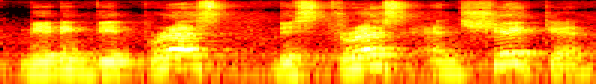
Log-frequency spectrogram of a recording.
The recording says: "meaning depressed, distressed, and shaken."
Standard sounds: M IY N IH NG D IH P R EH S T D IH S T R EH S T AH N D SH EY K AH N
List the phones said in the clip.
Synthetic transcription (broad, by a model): M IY N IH NG D IH P R EH S T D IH S T R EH S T AH N D SH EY K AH N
